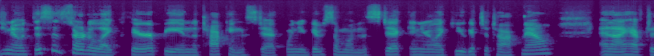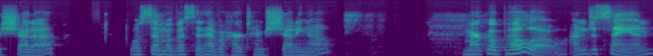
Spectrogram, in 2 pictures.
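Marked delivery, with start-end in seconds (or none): none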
